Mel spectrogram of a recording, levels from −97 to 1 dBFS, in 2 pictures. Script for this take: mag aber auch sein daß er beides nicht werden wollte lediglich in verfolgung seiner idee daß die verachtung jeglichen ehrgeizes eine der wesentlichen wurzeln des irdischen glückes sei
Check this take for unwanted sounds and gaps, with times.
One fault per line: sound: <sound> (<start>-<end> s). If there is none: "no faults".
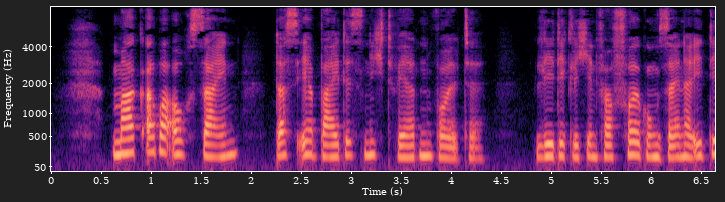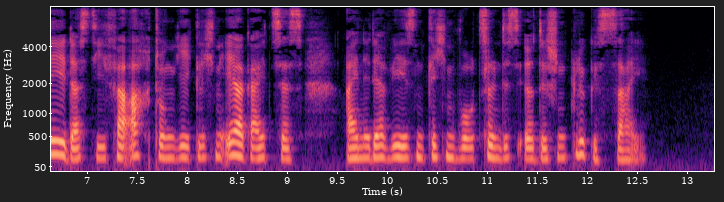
no faults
